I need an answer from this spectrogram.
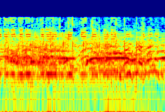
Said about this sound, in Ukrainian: Але згодом цей марш пам'яті перетворився в черговий протест проти результату нещодавніх президентських виборів, який опозиція вважає фальсифікованим. Люди почали сигналити, свистіти, плескати, мовляв, ми тут і будемо далі протестувати.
